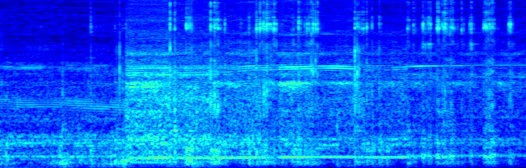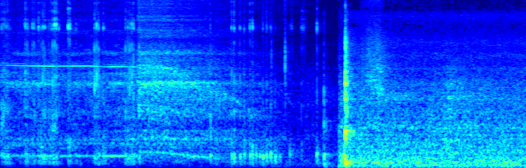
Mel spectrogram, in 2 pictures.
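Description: Electric hand mixer running at medium-high speed, its beaters whipping an egg and almond-flour sponge batter in a glass bowl, with a steady motor hum and frequent light clicks. The running stops shortly before a single sharp click near the end.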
